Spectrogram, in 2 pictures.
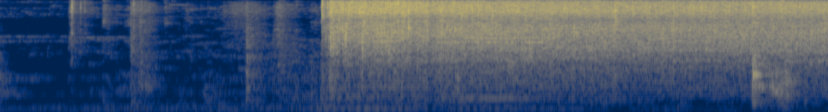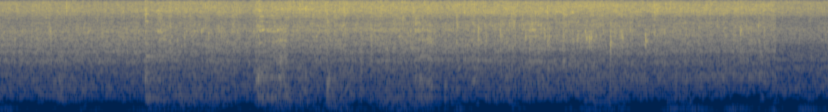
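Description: Boiled jackfruit and potato pieces tipped into hot oil in a kadhai, setting off a loud sizzle that starts suddenly about three seconds in and keeps going steadily as they are stirred with a slotted spoon.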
